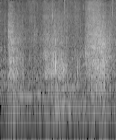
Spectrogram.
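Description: Hands squeezing and gathering crumbly butter dough with slivered almonds in a plastic bowl: a soft, rustling squish that swells three times.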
